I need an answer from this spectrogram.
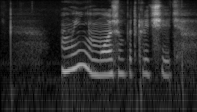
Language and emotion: Russian, sad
